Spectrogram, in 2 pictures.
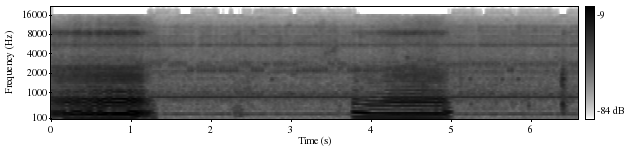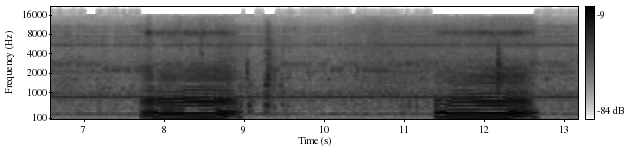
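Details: Garfield the cat, sleeping in the living room, snoring rhythmically with a buzzing, whistling tone, four snores in about 13 seconds, roughly 16 breaths a minute; often snores all night long.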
